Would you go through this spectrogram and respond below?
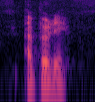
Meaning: alternative form of appeler
- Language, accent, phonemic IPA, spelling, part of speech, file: French, France, /a.pə.le/, appeller, verb, LL-Q150 (fra)-appeller.wav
